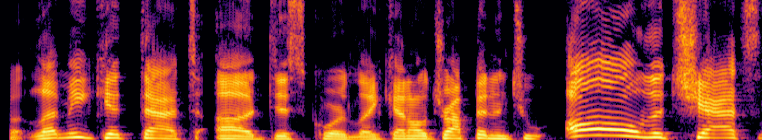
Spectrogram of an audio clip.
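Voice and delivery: ordinary talk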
